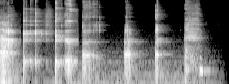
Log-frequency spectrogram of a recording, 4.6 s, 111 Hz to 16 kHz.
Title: Burping Compilation April 2023 #1 | RBC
